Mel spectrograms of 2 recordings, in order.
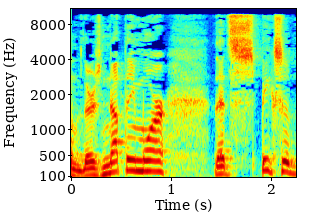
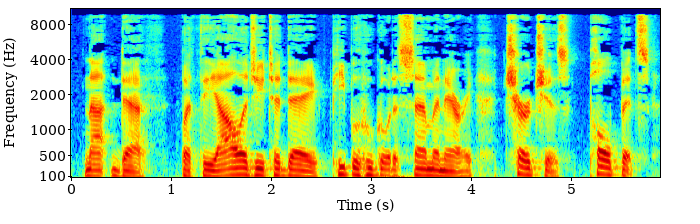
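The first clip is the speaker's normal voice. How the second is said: normal talking voice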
